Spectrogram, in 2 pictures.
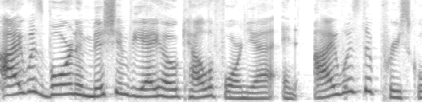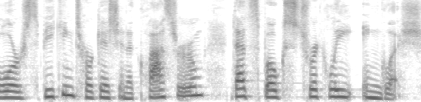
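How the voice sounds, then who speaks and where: With a General American accent, a woman speaks at a medium pitch and moderate pace in an animated tone with lively intonation, the sound dry and close with no echo on a very clean recording with a silent background. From South Florida. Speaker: podcast host, life coach. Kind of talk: casual monologue podcast.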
